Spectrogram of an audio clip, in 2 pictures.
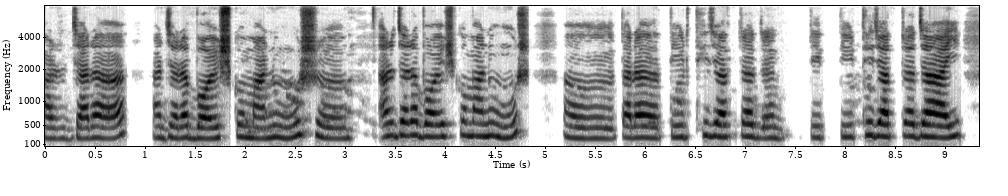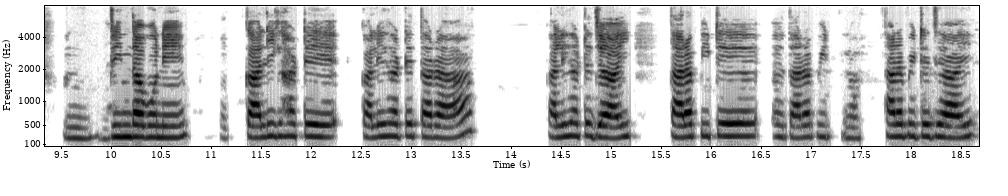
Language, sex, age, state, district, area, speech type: Bengali, female, 18-30, West Bengal, Dakshin Dinajpur, urban, spontaneous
